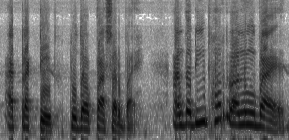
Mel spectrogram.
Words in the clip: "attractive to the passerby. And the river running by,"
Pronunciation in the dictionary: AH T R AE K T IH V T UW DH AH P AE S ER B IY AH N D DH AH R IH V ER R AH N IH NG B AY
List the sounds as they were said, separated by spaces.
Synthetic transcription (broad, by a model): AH T R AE K T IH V T UW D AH P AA S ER B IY AH N D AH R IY P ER R AH N IH NG B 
